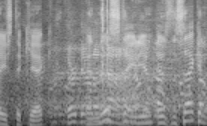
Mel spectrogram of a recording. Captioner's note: pa announcement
